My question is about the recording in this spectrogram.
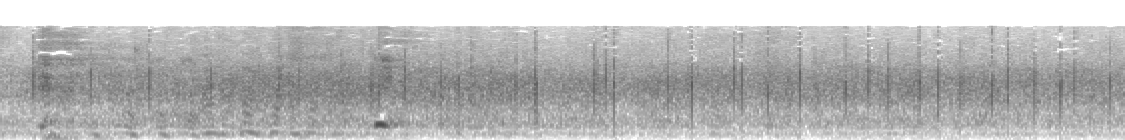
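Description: Applause at an award ceremony: a steady wash of clapping with crisp individual claps standing out, continuing evenly for nearly six seconds.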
